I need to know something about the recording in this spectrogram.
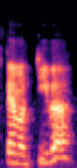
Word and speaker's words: Samodiva: Samodiva from Slavic folklore. That's spelled Samodiva, for anyone who would like to look that up and actually get the right pronunciation.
